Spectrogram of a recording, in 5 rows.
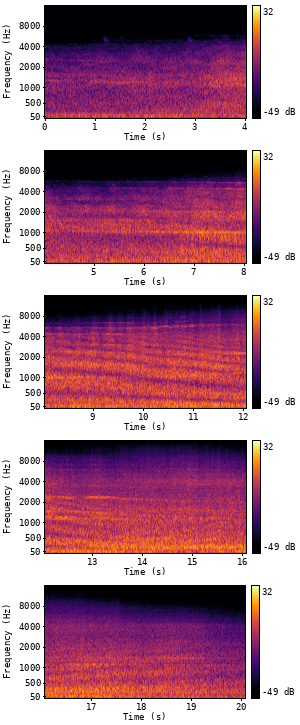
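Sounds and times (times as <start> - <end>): jet engines on approach: 0.0 - 20.0.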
